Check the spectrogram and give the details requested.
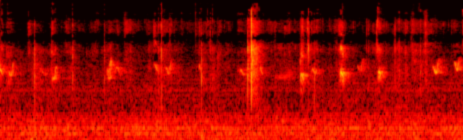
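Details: Hatching eggs and Silkie chicks chirping: short, thin peeps, some dipping and some rising, about one per second, mixed with a sharp tap or click near the middle.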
